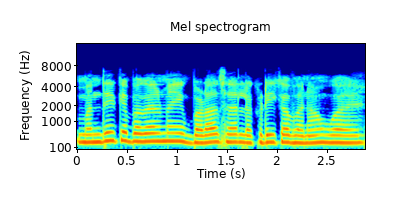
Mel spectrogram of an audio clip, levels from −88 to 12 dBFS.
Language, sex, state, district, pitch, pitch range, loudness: Hindi, female, Chhattisgarh, Bastar, 225 Hz, 215-245 Hz, -11 LUFS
